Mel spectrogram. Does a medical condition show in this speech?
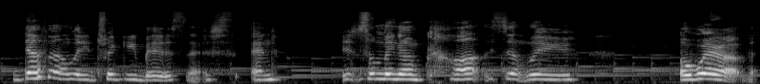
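Yes: cerebral palsy, mild; mouth affected.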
